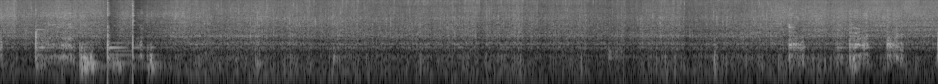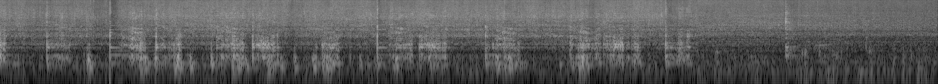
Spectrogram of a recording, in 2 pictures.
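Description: Onions, tomatoes and spices sizzling in hot oil in a metal wok, stirred and scraped with a wooden spoon, with a couple of sharp knocks.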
